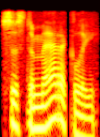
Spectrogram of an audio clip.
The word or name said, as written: systematically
